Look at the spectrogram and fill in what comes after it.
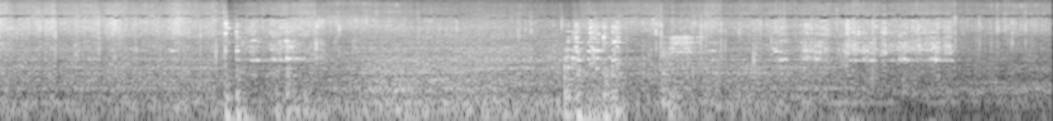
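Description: Parboiled potatoes sizzling as they fry in oil in a pan, stirred with a spoon that scrapes and knocks against the pan. The sizzle eases a little near the end.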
